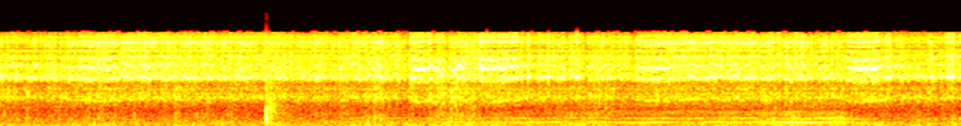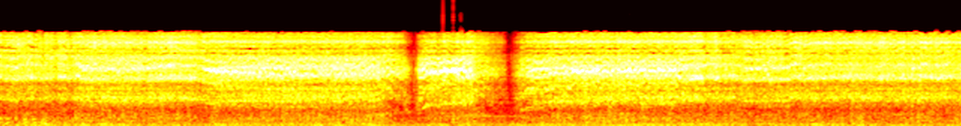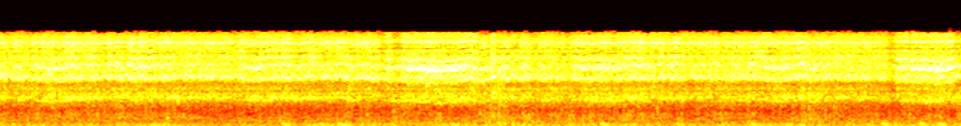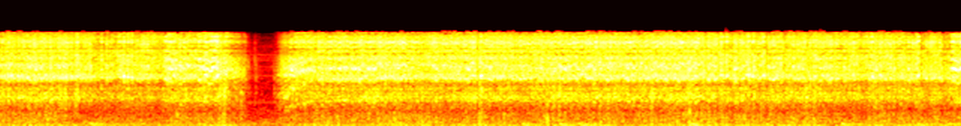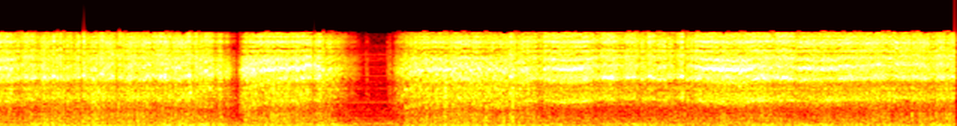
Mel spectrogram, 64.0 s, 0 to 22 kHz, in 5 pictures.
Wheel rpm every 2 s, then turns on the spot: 230, 230, 230, 230, 230, 230, 230, 210, 180, 110, 190, 220, 230, 230, 230, 220, 220, 230, 230, 230, 160, 190, 220, 230, 240, 230, 210, 130, 140, 220, 220, 230.
none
